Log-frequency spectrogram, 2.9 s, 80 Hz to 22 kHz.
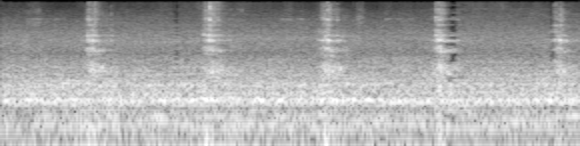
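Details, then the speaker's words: Renault Duster H4M 1.6 16V, about 40-45k km, whistle especially above 1700 rpm, low antifreeze and old dried leak: removed water pump gives a rough buzzing whir with a sharp tick every ~0.6 s, a worn bearing. "наш вибрация по помпе идет прям по всей ой Кошмар какой за 40 тысяч помпа ушаталась"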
